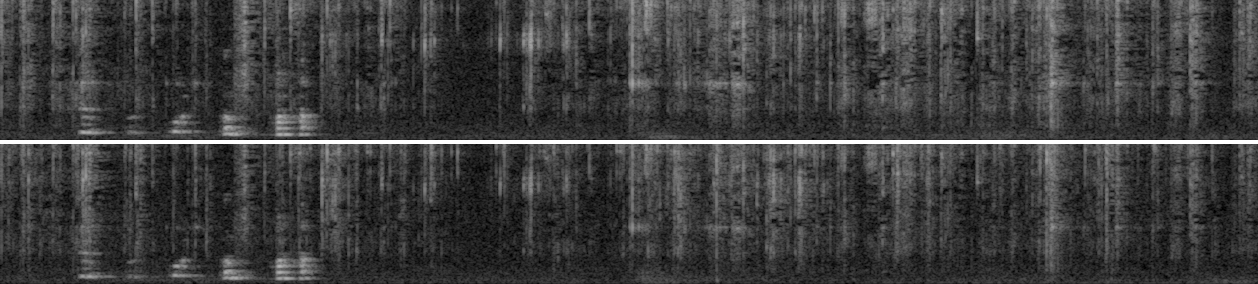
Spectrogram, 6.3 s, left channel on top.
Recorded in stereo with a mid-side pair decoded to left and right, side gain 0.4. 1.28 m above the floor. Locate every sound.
0.4 s laughter: 30° left, 1.8 m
